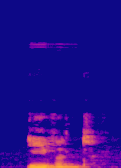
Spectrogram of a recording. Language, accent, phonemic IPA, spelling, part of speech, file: English, Southern England, /ˈiːvənd/, evened, verb, LL-Q1860 (eng)-evened.wav
- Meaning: simple past and past participle of even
